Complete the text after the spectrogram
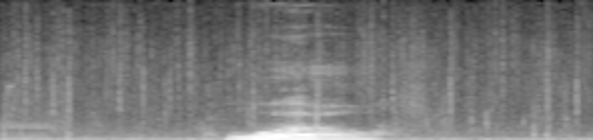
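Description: A young woman exclaims loudly in surprise.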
